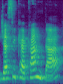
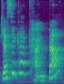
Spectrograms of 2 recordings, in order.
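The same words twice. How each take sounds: First: The voice falls at the end. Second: The voice rises at the end. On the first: It states a fact. "instead of saying Jessica canta" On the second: It asks a question. "we're going to raise that intonation at the end of that verb"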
